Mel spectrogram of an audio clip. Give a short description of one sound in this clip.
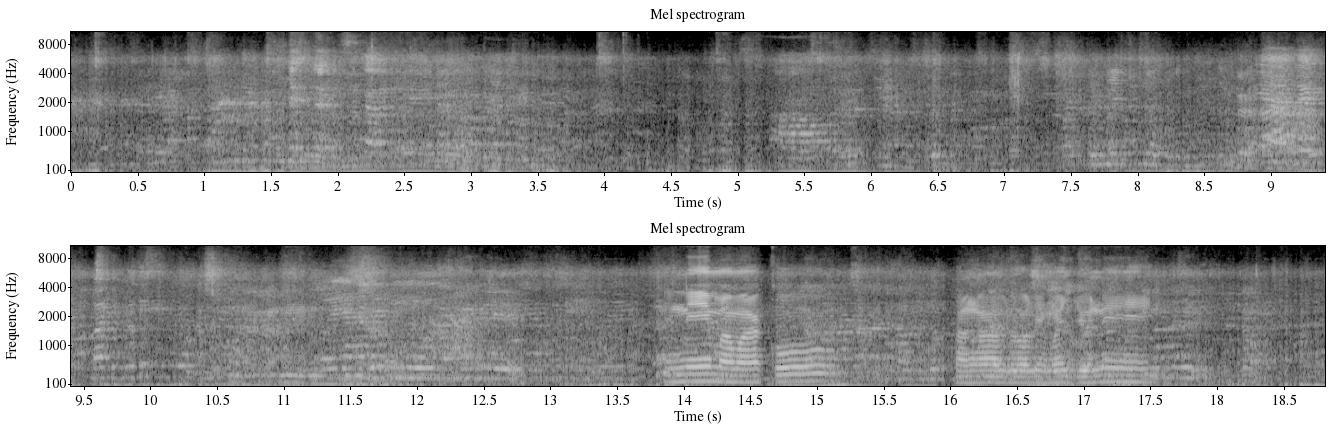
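Several men and women talk in low voices nearby.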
